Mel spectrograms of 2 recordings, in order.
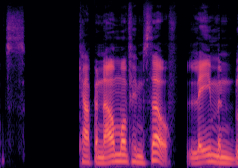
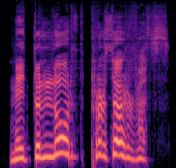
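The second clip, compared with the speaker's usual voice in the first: high, loud and slow plea; a frightened woman calling on God; pious woman; 12 semitones higher, 8 dB louder, slower than usual. A narrator's reading. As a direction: onlooker woman praying aloud, high and slow. Woman in crowd crossing herself.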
